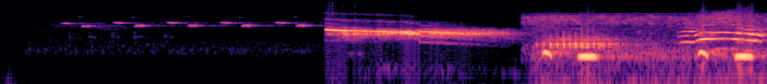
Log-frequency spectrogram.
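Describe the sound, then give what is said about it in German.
Birdsong with a quick series of high, evenly spaced chirps, then a sustained buzzy trill and a burst of overlapping whistled calls, loud and close, with no talking. “Vogelgezwitscher.”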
